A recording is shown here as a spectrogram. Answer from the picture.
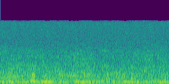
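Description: Steady background hiss with a low hum in a pause between a man's spoken phrases, typical of an old sermon recording.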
